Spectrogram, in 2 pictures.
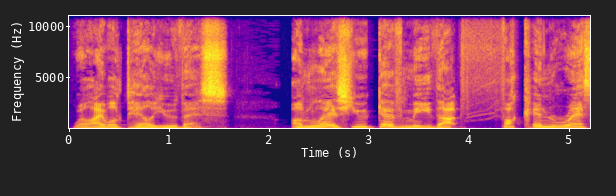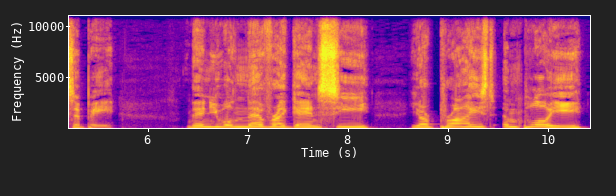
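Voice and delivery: ordinary talk, nothing marked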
